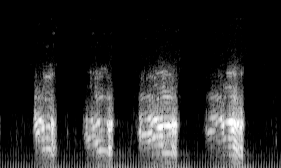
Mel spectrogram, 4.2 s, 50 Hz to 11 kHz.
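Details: Carpathian stag bellowing in the breeding season, Bucovina, 29 September 2022: four coarse, groaning roars in quick succession, each under a second, separated by brief pauses.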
